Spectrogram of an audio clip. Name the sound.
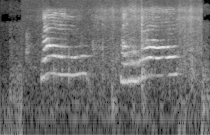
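cat meowing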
